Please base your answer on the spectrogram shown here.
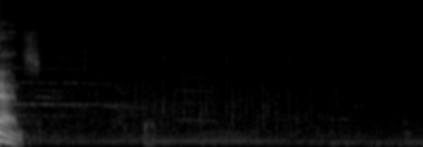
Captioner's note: applause and cheering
